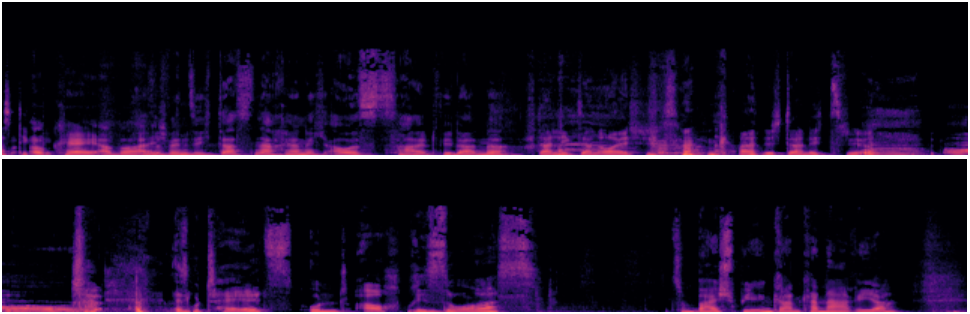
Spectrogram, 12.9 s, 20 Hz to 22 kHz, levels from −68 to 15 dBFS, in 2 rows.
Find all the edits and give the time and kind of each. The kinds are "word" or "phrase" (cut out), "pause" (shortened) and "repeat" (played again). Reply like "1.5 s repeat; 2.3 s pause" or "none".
7.7 s phrase; 9.1 s word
